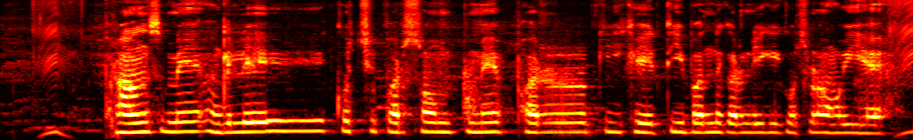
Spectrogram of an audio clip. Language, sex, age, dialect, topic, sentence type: Hindi, male, 18-24, Kanauji Braj Bhasha, agriculture, statement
